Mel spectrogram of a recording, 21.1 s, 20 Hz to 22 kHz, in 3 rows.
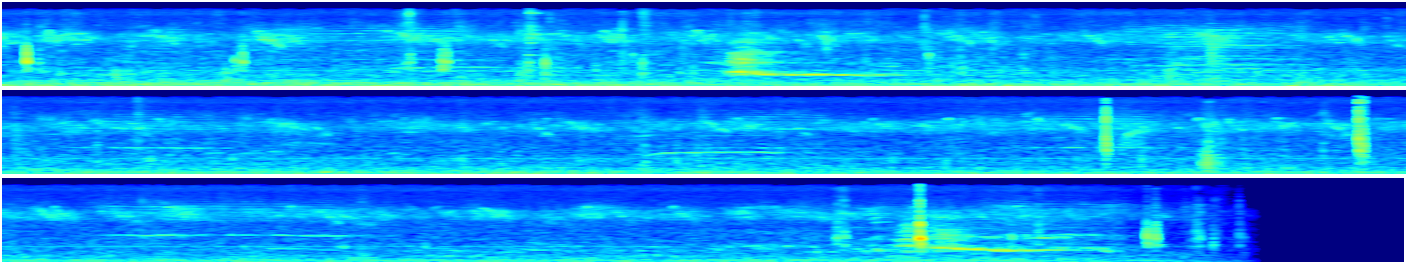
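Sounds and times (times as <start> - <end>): faint birds chirping: 0.0 - 20.3
sharp clicks: 13.6 - 14.0.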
